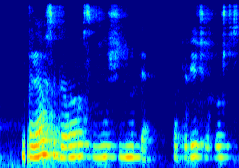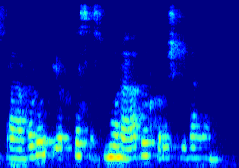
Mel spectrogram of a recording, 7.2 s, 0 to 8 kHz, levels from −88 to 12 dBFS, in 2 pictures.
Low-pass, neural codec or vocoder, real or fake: 7.2 kHz; codec, 16 kHz, 8 kbps, FreqCodec, smaller model; fake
